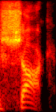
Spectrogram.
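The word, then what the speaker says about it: Shough: Sanders, and Louisville quarterback Tyler Shock. I think that's how you say it. Um, s h o u g h. I think that's like a hard ending.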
